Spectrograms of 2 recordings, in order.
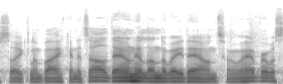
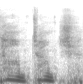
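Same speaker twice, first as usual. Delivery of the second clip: put-on breathless, out-of-breath voice, higher pitch; 5 semitones higher, 3 dB quieter than usual. Retelling a friend's breathless phone call: imitating someone out of breath. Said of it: "he was kind of out of breath".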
